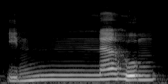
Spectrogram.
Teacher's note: இப்போது ஹம்சா கெஸ்ரா, நூன் ஷத்தா இன், நூன் ஃபத்ஹா ந, இன்ன, ஹ தொமா மீம் சுக்கூன் ஹும், இன்னஹும். இந்த இன்ன அந்த நூன் ஷத்தா என்ன பண்ணணும், அக்கமல் குன்னா முழுமையாக குன்னா கொடுக்கணும்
